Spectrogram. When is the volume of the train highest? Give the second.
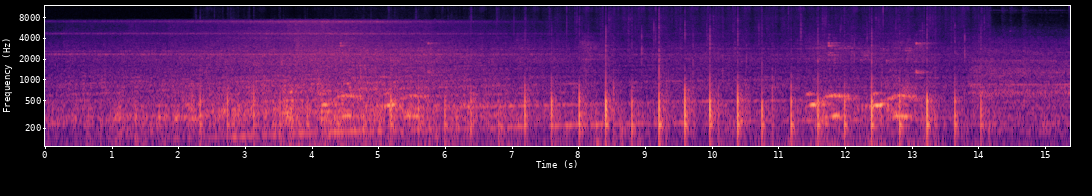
4 s.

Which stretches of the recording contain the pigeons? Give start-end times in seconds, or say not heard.
4.2-5.8, 11.4-13.2.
